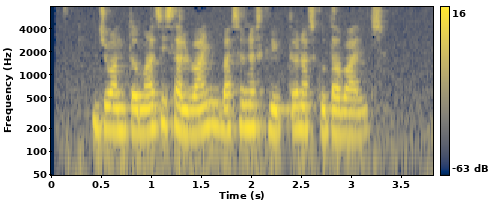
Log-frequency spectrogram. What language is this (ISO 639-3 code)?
cat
